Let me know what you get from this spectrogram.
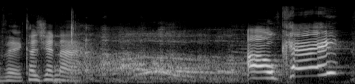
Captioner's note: audience laughs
